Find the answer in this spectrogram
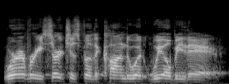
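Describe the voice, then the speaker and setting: An actor voicing a resolute, stern starship commander in a video game, with a firm, controlled, commanding delivery. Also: male voice, mid-range voice, fairly quick, sharp tone. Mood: rousing, determined.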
